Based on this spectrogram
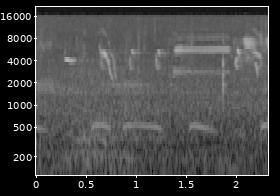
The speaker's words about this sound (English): So I think I might have just heard a song sparrow there.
